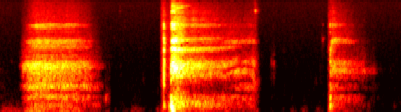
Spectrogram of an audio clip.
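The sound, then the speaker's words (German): Soft breathing during a short guided meditation: three quiet breaths, a long even inhale, then a louder, sharper breath, then a brief final one, with no talking. “Lass uns gemeinsam einatmen kurz.”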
